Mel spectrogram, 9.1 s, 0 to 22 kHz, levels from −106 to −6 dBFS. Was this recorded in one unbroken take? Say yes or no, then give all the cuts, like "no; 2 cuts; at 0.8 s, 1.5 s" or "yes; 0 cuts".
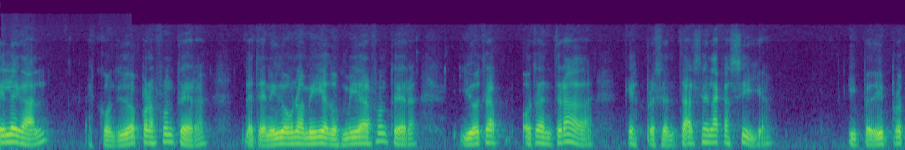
yes; 0 cuts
